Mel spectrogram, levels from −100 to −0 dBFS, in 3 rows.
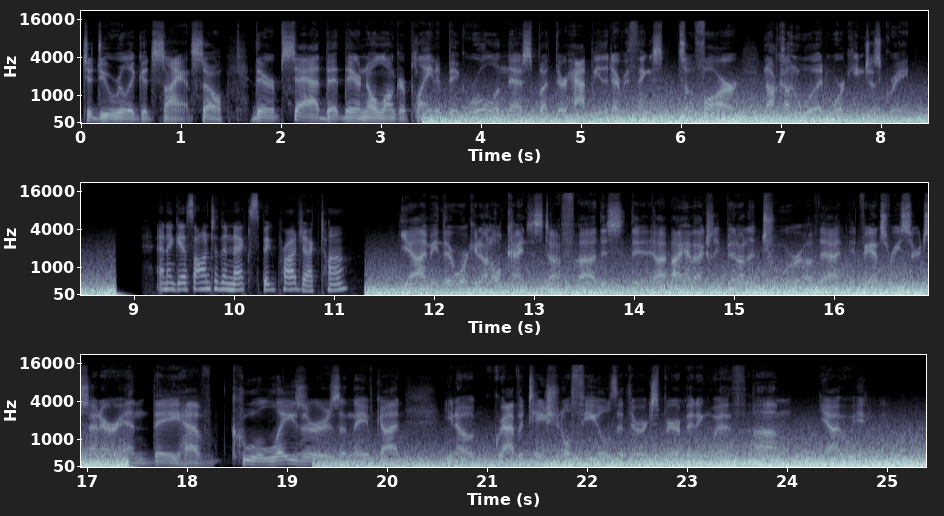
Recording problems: wind noise on the microphone; heavy; from 3.5 to 9 s, from 11 to 17 s and from 19 s on; 4 dB above the speech

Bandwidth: 14.5 kHz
